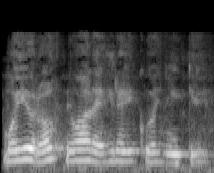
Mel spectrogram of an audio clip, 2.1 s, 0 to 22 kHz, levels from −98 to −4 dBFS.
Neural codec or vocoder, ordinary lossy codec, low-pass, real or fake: codec, 24 kHz, 3 kbps, HILCodec; MP3, 64 kbps; 10.8 kHz; fake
